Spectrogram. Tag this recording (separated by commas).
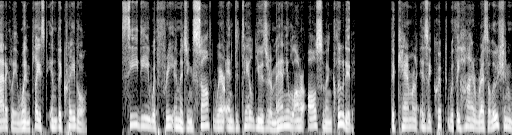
Speech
